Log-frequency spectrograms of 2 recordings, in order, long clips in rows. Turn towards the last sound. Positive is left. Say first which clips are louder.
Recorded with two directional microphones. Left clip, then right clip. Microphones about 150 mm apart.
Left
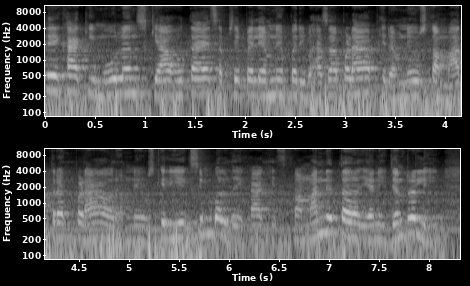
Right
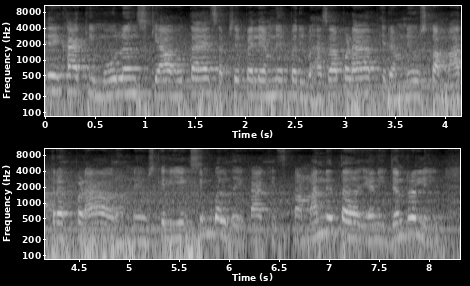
# right 1 dB
turn(degrees=50)  # may be behind; listen again after turning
